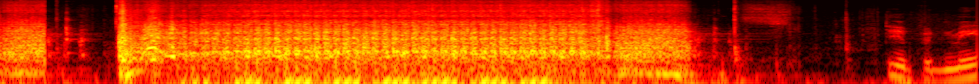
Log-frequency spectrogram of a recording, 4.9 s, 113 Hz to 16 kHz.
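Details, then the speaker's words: '91 Yamaha Ovation snowmobile, unrun about five years, fed from an IV-bag fuel drip: steady starter cranking at about four pulses a second that never catches, because the handlebar kill switch was off. "There's a push button up on the handlebar here. And I had it off. That's your shut off. So, obviously, it wasn't going to run."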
